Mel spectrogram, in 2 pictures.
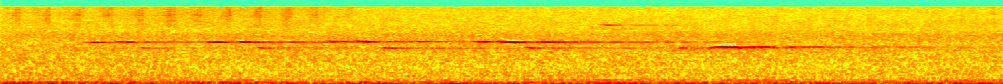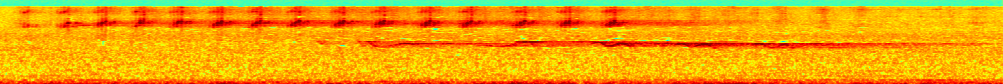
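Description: Faint bird sounds: long, thin whistled notes, joined about halfway through by a fast series of high chirps, about four a second, lasting some three seconds.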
